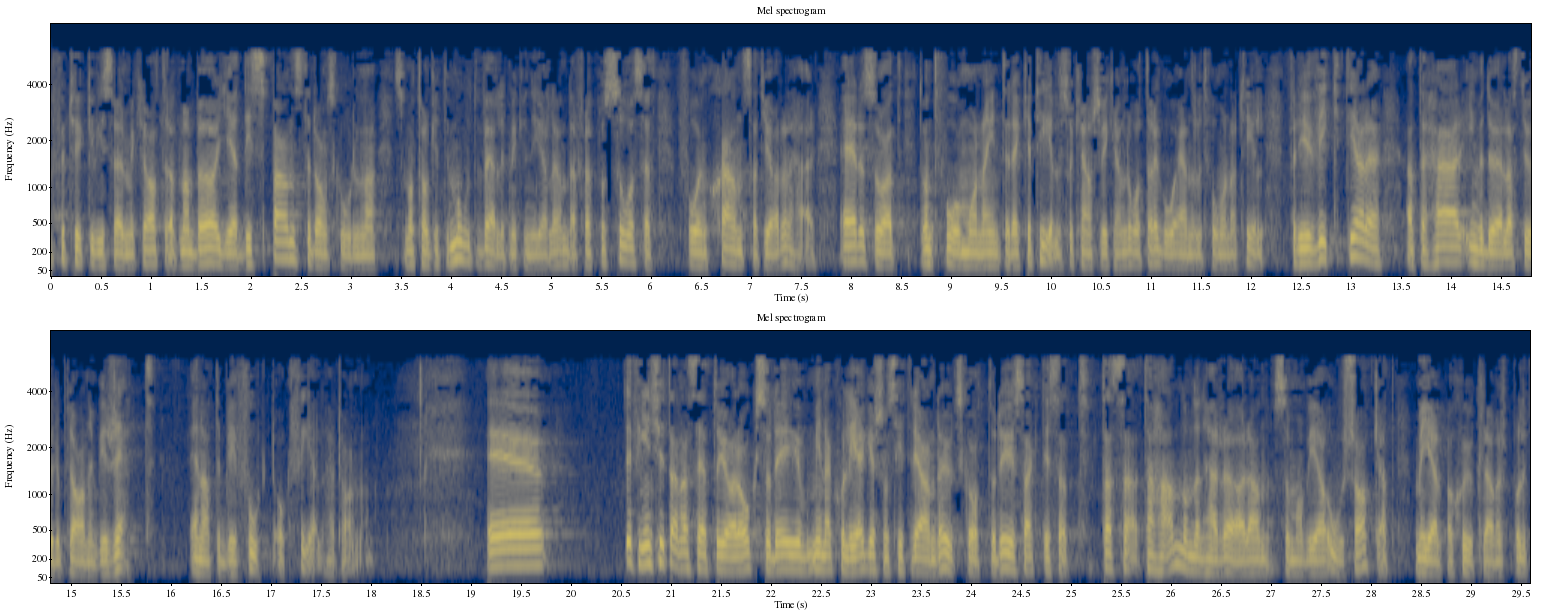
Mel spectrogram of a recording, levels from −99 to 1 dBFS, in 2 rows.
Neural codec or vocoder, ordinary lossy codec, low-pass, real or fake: none; MP3, 24 kbps; 7.2 kHz; real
